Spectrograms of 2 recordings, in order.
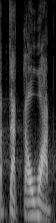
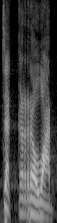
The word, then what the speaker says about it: จักรวรรดิ: ว่า จักร หวั นะ จักรวรรดิ ครับ เพราะ มี ด เด็ก สระอิ ไม่ ได้ มี ธัน ฆาต ด เด็ก ไม่ ถูก ฆ่า เสียง สามารถ ออก เสียง ด เด็ก เต็ม ที่ ได้ อีก รอบ นึง จักรวรรดิ พูด ค่ะ จักรวรรดิ จักรวรรดิ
